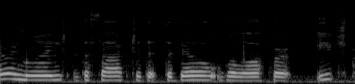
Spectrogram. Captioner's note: speaking French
